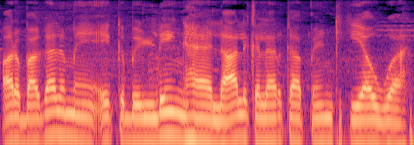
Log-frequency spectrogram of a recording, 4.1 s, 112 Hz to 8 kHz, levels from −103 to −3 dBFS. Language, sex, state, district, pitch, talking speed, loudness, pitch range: Hindi, male, Jharkhand, Ranchi, 125 Hz, 175 wpm, -18 LUFS, 120-130 Hz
